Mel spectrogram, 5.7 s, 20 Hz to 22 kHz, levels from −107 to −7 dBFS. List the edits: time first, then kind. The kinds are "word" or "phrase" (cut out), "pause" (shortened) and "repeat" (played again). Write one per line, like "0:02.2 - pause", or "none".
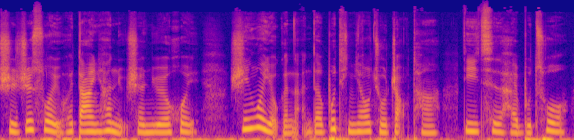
0:04.6 - pause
